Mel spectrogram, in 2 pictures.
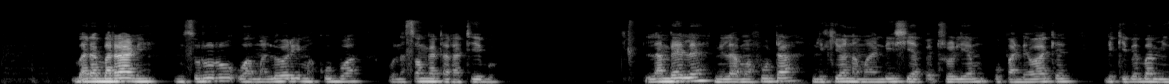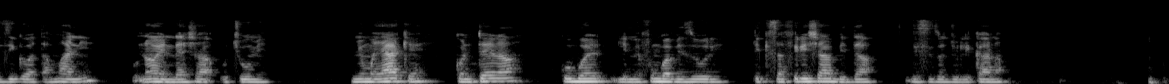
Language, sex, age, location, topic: Swahili, male, 18-24, Mombasa, government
